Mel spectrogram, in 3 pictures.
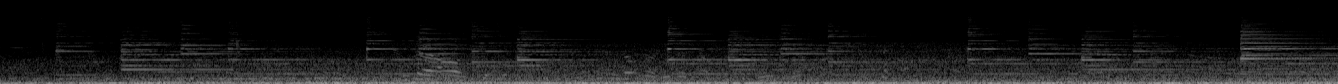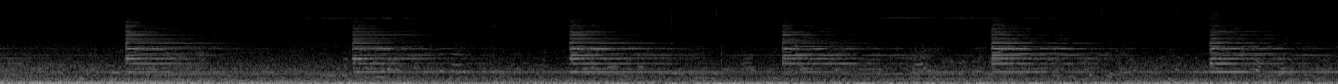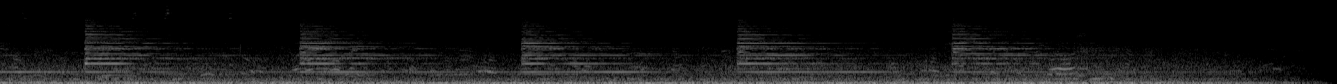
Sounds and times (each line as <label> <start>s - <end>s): church bell ringing 0.0s - 13.8s
church bell ringing 14.6s - 38.8s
